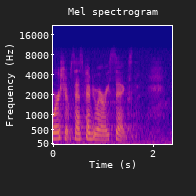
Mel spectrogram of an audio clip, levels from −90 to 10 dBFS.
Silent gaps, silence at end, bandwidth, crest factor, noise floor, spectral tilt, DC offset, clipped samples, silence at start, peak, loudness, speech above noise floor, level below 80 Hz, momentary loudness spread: none; 0.2 s; 11 kHz; 18 dB; -52 dBFS; -5.5 dB/octave; under 0.1%; under 0.1%; 0 s; -14 dBFS; -31 LUFS; 21 dB; -56 dBFS; 22 LU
